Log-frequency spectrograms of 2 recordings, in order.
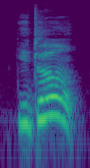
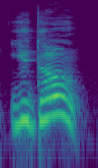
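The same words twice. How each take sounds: First: Louder firm denial again; you don't, said louder and firm; defiant. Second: Louder firm denial; you don't, said louder and firm; defiant. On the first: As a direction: hammer it home. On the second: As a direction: shut them down. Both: Real, not acted. Defiant retort, repeated.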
